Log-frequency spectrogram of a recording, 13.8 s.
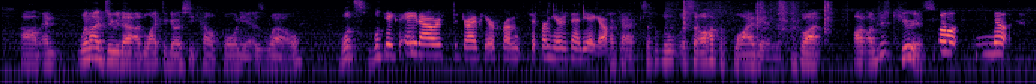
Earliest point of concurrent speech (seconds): none

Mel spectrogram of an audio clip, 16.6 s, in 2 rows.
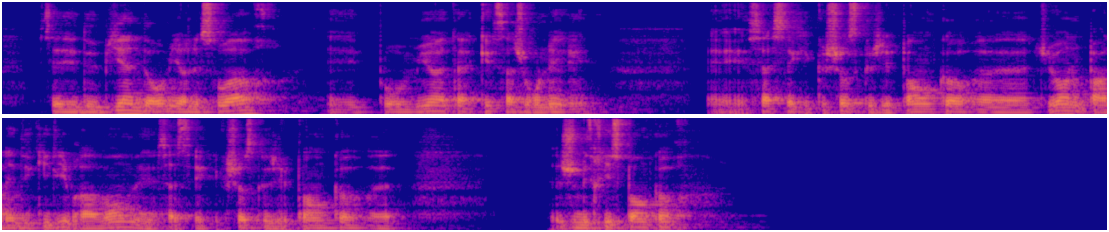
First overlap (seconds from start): none

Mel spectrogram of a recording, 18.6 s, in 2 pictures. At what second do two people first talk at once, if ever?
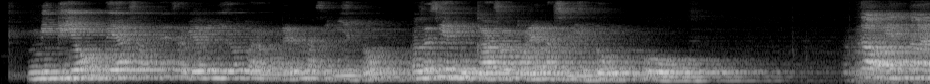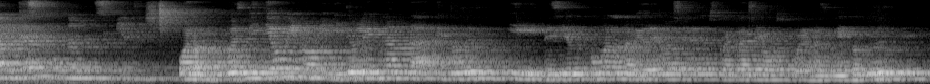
none

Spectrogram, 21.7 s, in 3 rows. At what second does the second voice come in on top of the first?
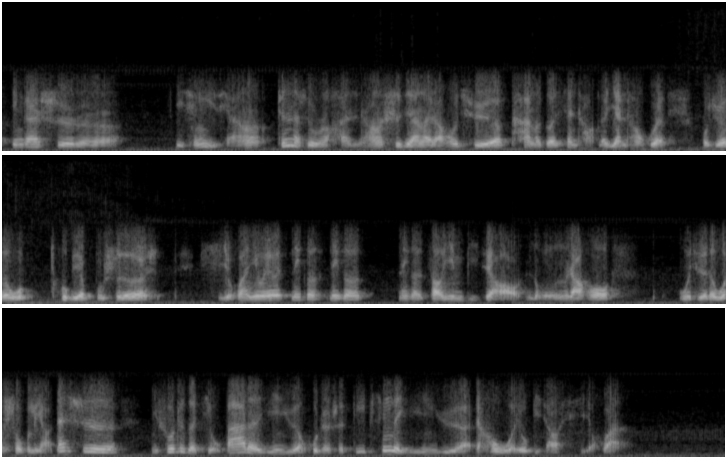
none

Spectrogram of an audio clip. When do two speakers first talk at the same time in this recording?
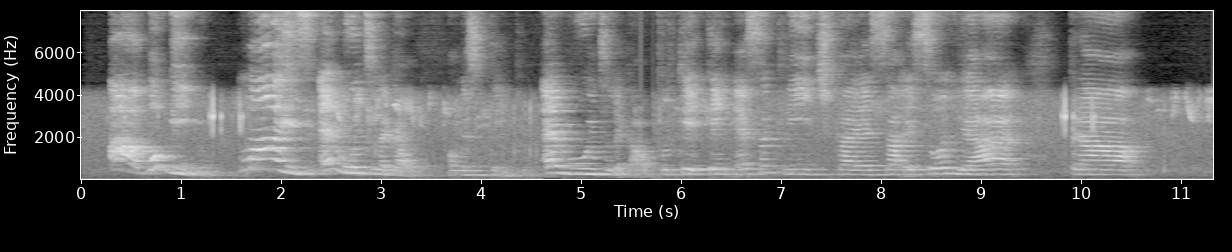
none

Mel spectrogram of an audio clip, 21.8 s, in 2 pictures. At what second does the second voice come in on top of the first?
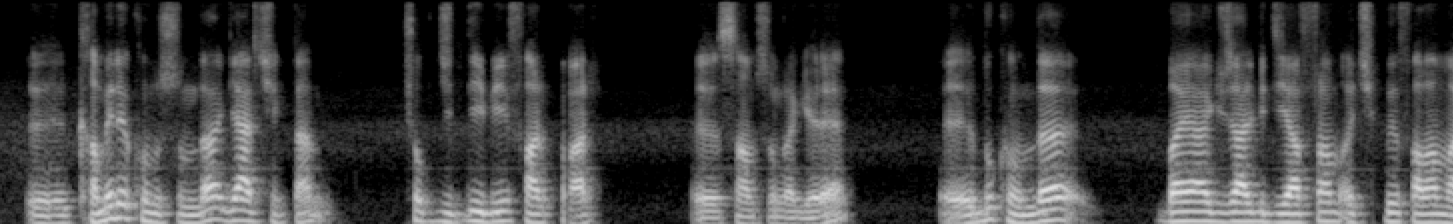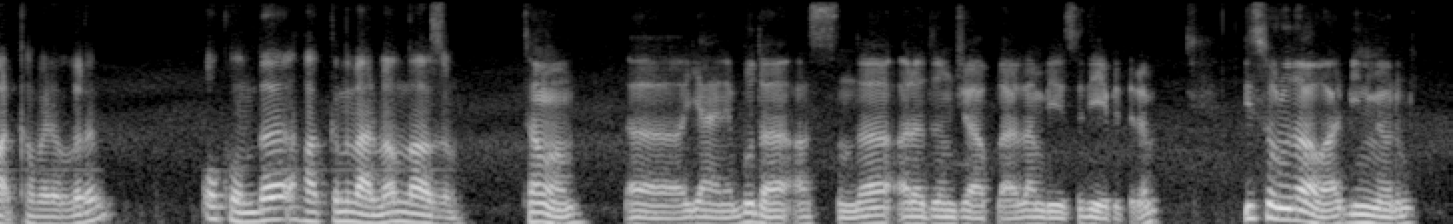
none

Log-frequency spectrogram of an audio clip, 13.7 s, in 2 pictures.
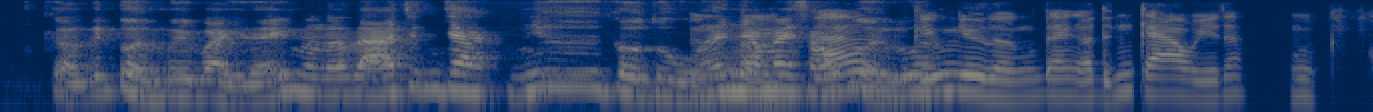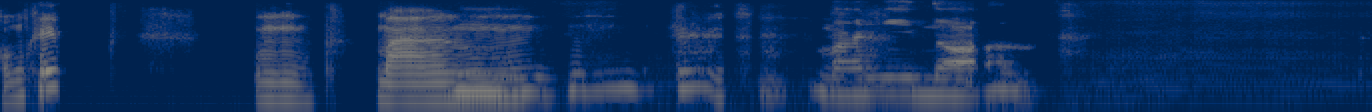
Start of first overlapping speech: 3.4 s

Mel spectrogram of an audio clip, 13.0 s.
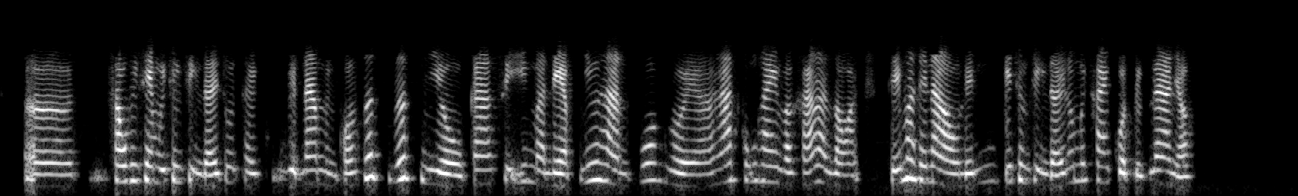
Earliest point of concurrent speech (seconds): none

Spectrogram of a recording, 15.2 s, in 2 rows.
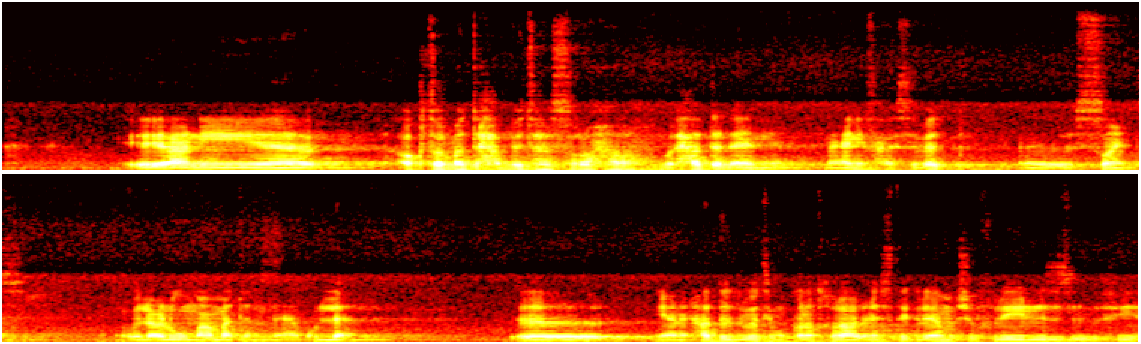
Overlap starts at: none

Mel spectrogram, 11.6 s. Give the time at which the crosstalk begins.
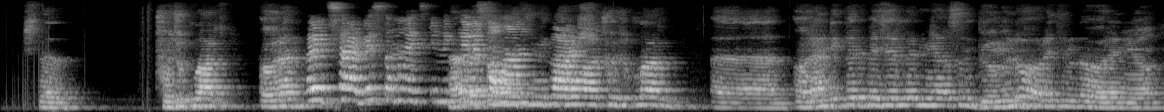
4.5 s

